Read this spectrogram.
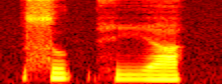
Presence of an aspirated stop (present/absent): absent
